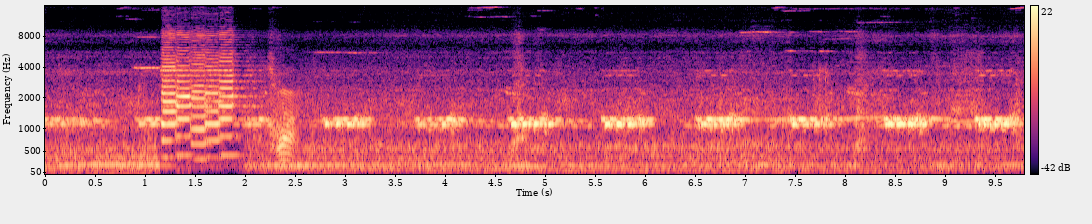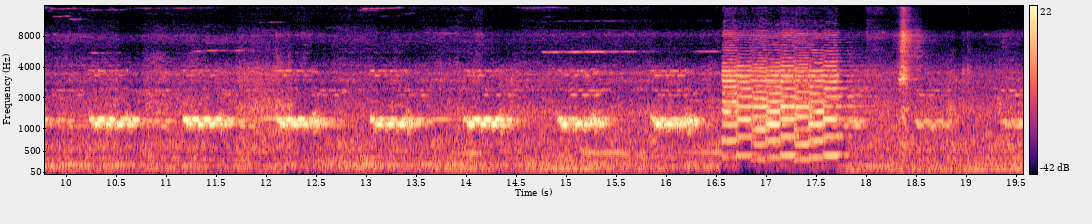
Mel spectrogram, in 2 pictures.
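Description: A heavy diesel cargo truck labours slowly uphill round a hairpin bend.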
